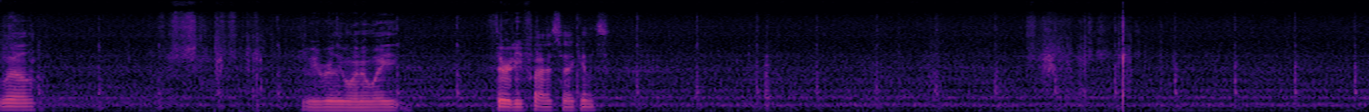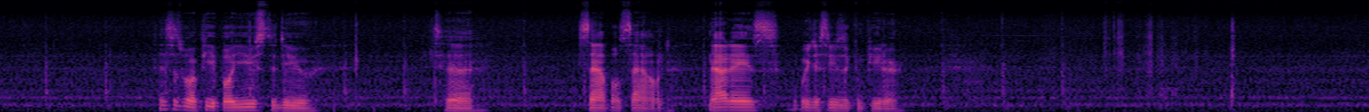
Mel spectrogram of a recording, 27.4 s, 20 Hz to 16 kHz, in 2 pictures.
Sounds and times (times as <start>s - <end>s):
Speech: 0.0s - 0.4s, 3.0s - 4.1s, 4.9s - 6.1s, 15.2s - 16.9s, 18.0s - 18.6s, 19.5s - 22.8s.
